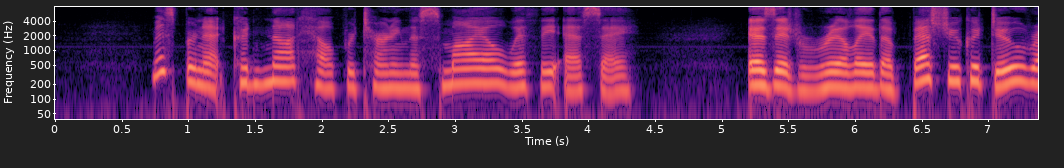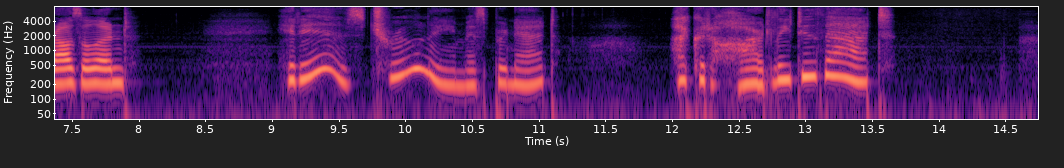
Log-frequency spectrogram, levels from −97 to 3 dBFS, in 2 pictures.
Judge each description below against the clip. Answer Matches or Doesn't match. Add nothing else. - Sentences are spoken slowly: Matches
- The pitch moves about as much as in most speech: Matches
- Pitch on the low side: Doesn't match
